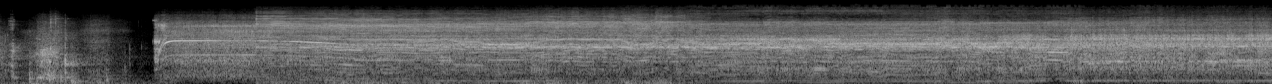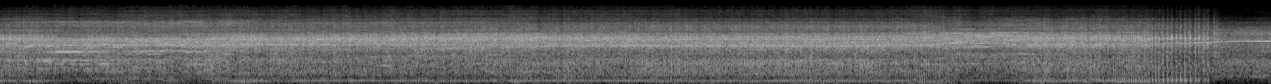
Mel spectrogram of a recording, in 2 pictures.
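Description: An angle grinder scores the edge of a 30HP electric motor in a steady, loud, high-pitched whine with a harsh metallic grinding edge. It runs continuously for over twenty seconds after starting up abruptly.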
